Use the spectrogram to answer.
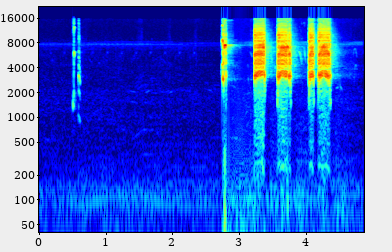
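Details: Black francolin in Sindh, Pakistan. After a faint early tick and a sharp knock, four harsh, buzzy rasping notes sound in quick succession, the last two tightly paired.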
